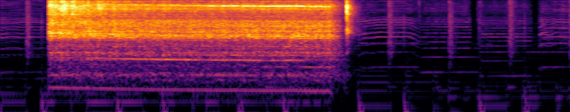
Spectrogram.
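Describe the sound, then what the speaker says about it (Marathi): A kitchen mixer grinder coarsely grinding peanut chutney: a loud, steady high-pitched whir for about four seconds that stops abruptly, followed by quieter clinks and rattling of the jar. "इथे मी मिक्सरच्या भांड्यामध्ये टाकून घेतलेलं आहे सगळं. आता आपण हे असं जाडसर आकारामध्ये वाटून घेऊया."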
